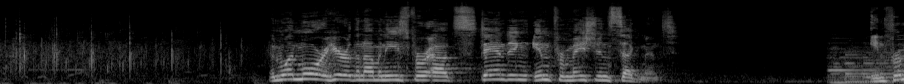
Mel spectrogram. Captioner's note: applause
